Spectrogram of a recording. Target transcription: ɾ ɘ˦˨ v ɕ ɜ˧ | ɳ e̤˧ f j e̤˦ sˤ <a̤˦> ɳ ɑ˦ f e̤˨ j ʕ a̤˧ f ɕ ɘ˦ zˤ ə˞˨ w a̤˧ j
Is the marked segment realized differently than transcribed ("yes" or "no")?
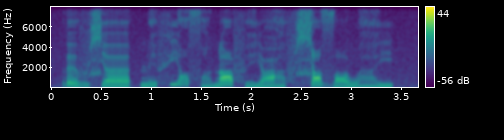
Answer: yes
